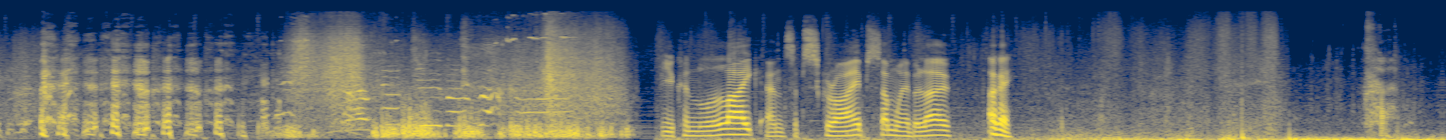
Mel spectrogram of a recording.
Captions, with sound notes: [laughter] hey! welcome to Morocco you can like and subscribe somewhere below OK [laughs]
